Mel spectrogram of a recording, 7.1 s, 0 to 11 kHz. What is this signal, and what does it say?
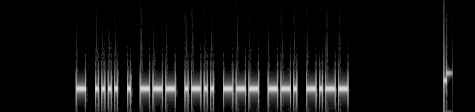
Morse code, heard as a keyed tone, about 25 wpm, 700 Hz. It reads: THEOLOGY
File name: 8 Letter Words - First 3 Letters Given - 25wpm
